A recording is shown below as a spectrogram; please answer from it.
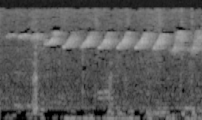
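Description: A bird chirping faintly in a quick run of about eight short high notes, each dropping slightly in pitch.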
